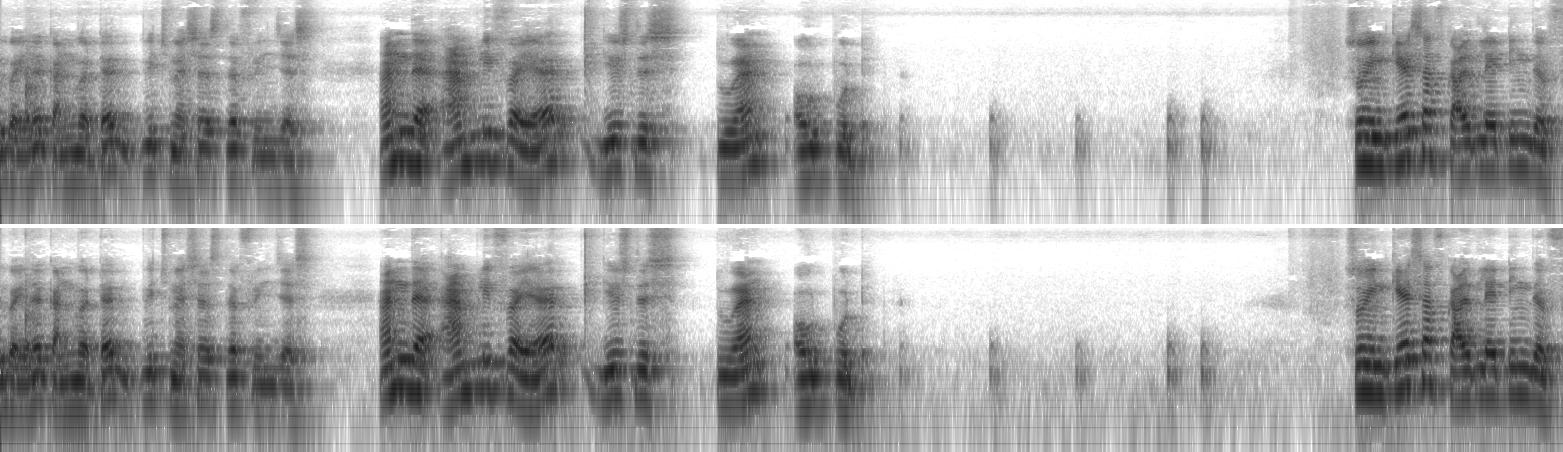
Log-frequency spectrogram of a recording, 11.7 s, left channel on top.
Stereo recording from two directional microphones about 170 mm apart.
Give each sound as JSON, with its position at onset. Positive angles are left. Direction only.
{"t": 0.0, "sound": "speech", "side_deg": -40}
{"t": 6.7, "sound": "a sound", "side_deg": -45}
{"t": 10.0, "sound": "speech", "side_deg": -35}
